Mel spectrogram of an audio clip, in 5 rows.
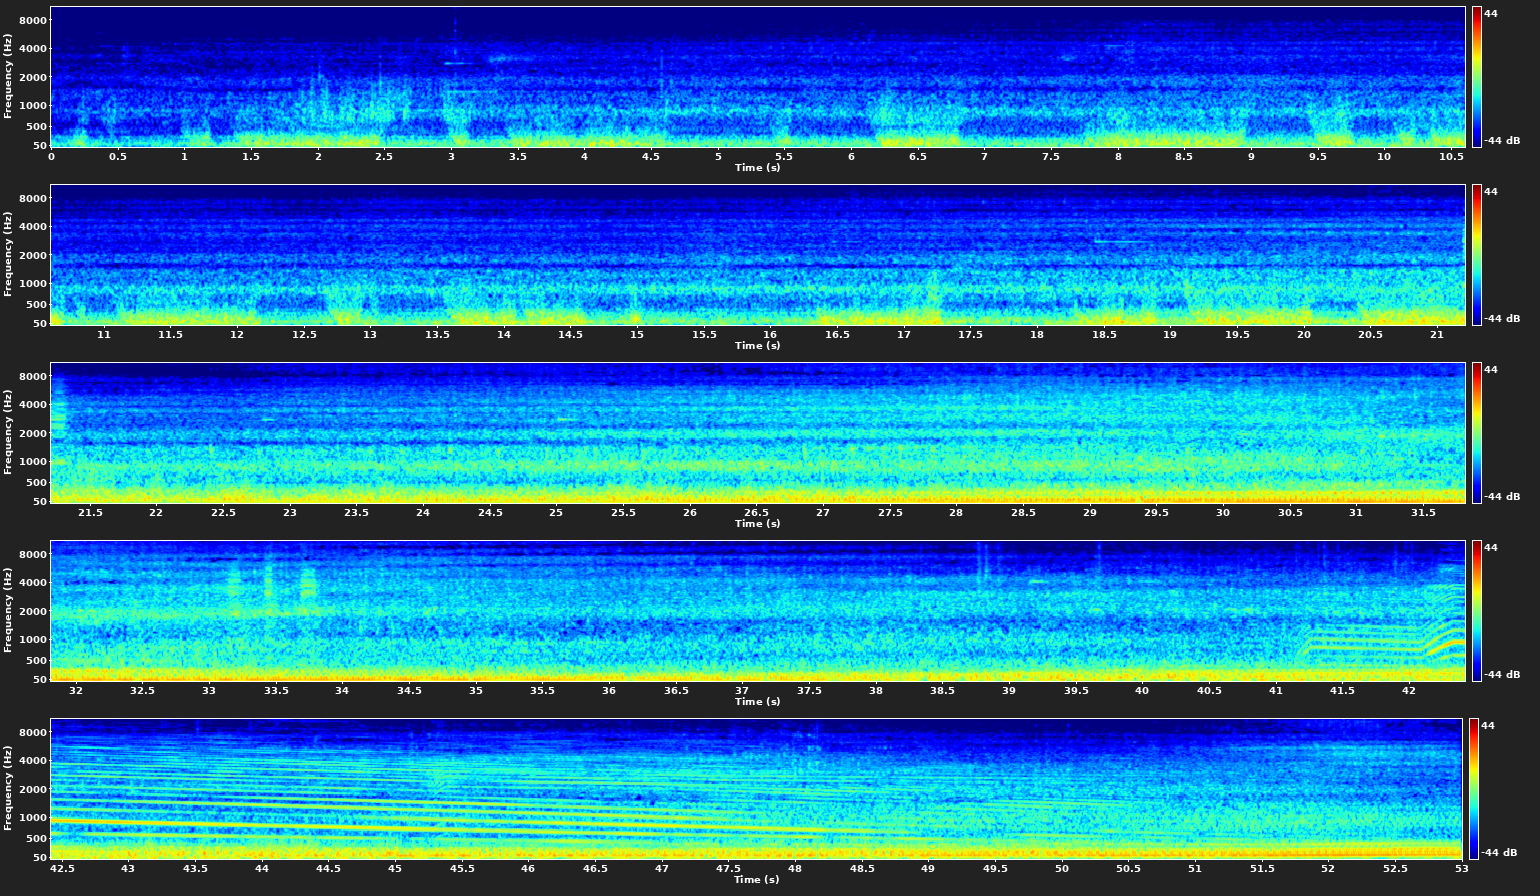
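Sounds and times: wind buffeting microphone: 0:00.0 - 0:36.3
fire truck engine approaching: 0:00.0 - 0:53.0.

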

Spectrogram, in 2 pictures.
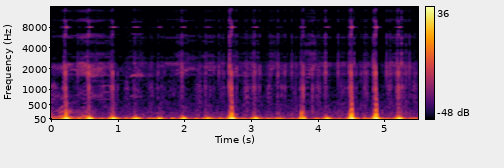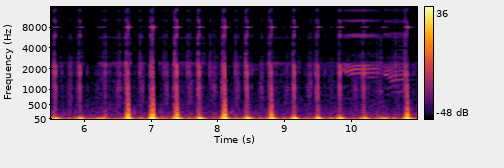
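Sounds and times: running footfalls: 0:00.1 - 0:11.0.

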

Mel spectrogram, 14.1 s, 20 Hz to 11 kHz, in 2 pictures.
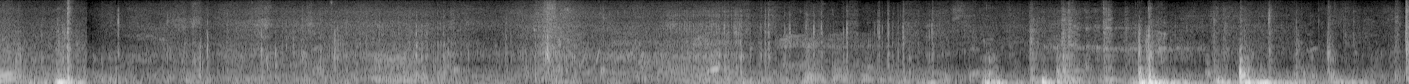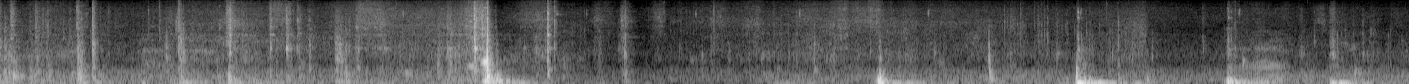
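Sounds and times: knocks and thumps: 0:04.8 - 0:08.3, 0:12.4 - 0:14.0.

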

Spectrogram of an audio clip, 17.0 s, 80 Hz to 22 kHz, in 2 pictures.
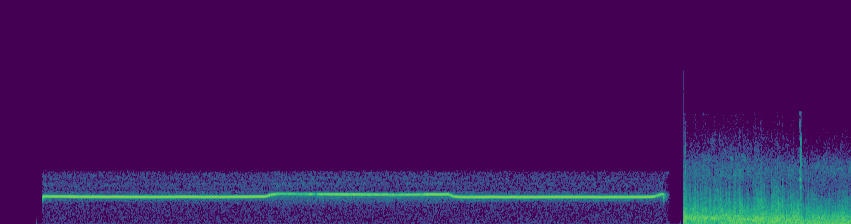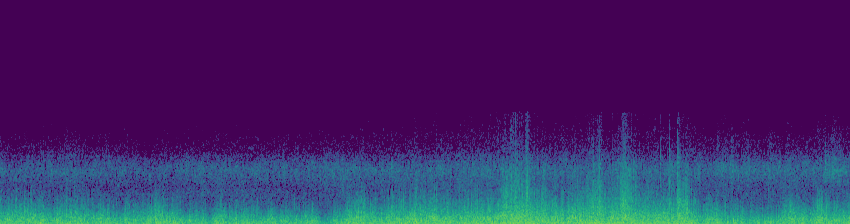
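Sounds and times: high whistle-like tone: 0:00.4 - 0:06.7
wind buffeting microphone: 0:06.8 - 0:17.0.

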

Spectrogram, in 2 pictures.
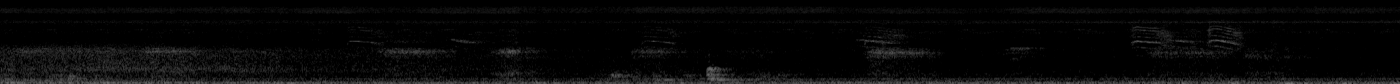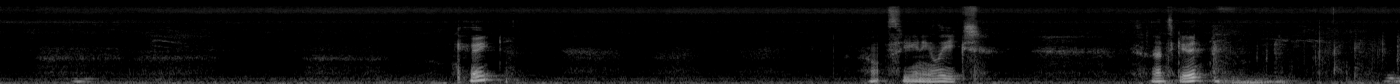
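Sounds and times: birds chirping: 0:02.4 - 0:28.0
faint knock: 0:07.0 - 0:07.6.

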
